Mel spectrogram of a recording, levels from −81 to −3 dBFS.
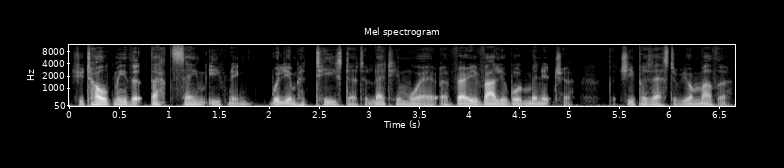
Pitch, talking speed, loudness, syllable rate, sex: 90 Hz, 225 wpm, -23 LUFS, 6.4 syllables/s, male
